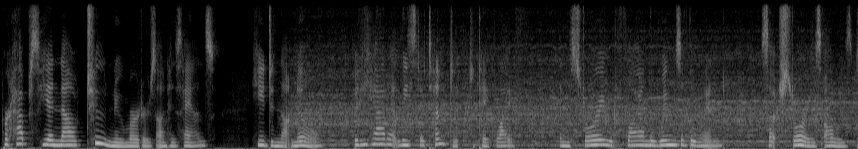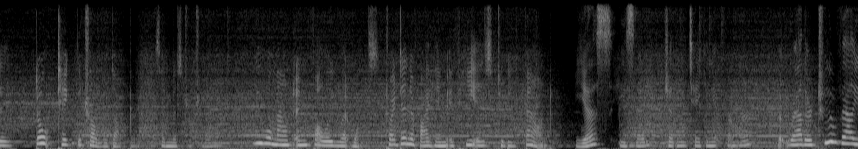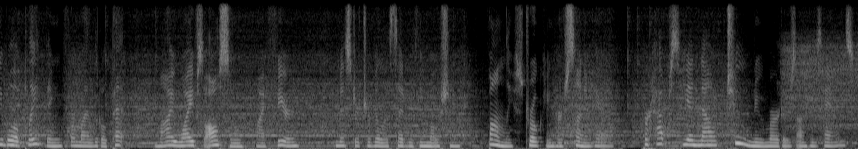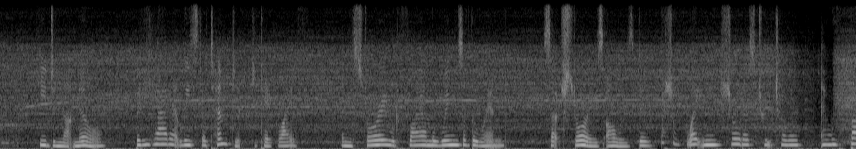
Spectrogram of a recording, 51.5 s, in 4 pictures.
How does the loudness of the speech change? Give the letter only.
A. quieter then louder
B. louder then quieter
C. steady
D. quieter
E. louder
C.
